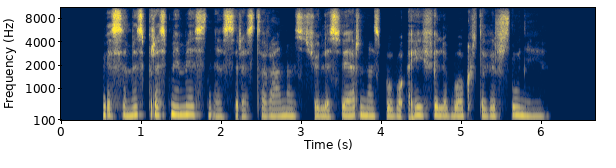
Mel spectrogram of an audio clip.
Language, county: Lithuanian, Utena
